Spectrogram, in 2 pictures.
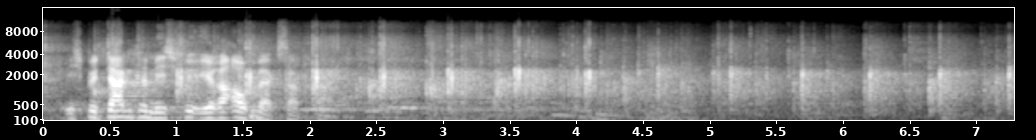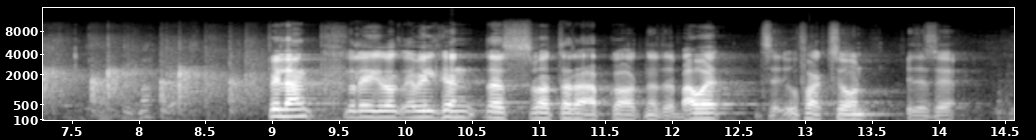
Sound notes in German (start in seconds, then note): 2.7 Beifall bei der LINKEN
